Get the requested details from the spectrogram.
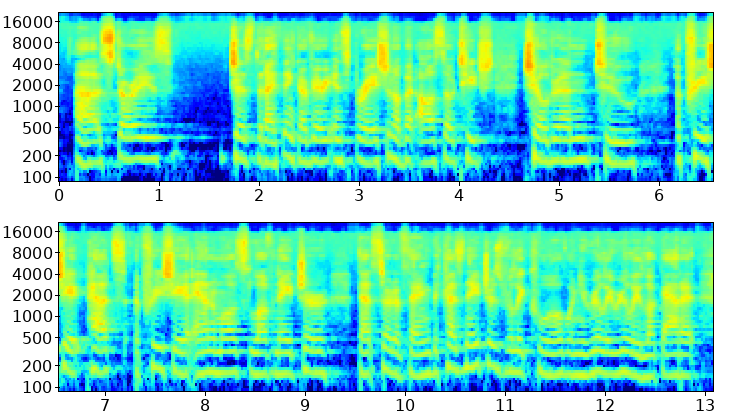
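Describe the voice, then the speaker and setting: Heard with audible room echo, a woman of fairly low pitch keeps a moderate pace, very even loudness and a monotone, flat intonation. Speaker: guest speaker and author. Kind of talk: personal testimony talk.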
